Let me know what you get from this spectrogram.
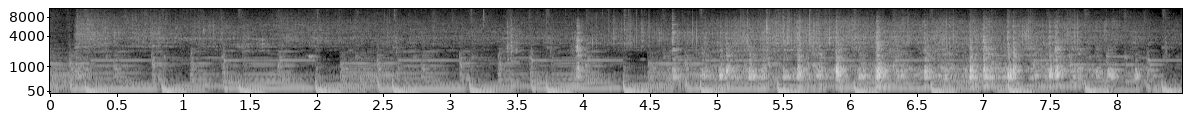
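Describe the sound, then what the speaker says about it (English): Food sizzling and frying in a pan on a stovetop, with a steady crackle that grows busier and louder toward the end, close and without talk, over a rhythmic background pattern. "Let that sizzle for a minute."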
